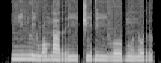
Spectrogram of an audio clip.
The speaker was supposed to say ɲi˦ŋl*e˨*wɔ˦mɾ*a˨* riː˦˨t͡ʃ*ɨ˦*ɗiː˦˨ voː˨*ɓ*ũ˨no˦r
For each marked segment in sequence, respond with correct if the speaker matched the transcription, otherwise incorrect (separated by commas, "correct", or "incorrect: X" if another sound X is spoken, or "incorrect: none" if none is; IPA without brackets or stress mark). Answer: incorrect: i˨, correct, incorrect: i˦, correct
